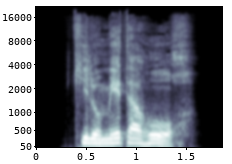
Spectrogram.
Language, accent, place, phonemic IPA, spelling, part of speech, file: German, Germany, Berlin, /kiloˈmeːtɐˌhoːχ/, kilometerhoch, adjective, De-kilometerhoch.ogg
- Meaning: kilometre-high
